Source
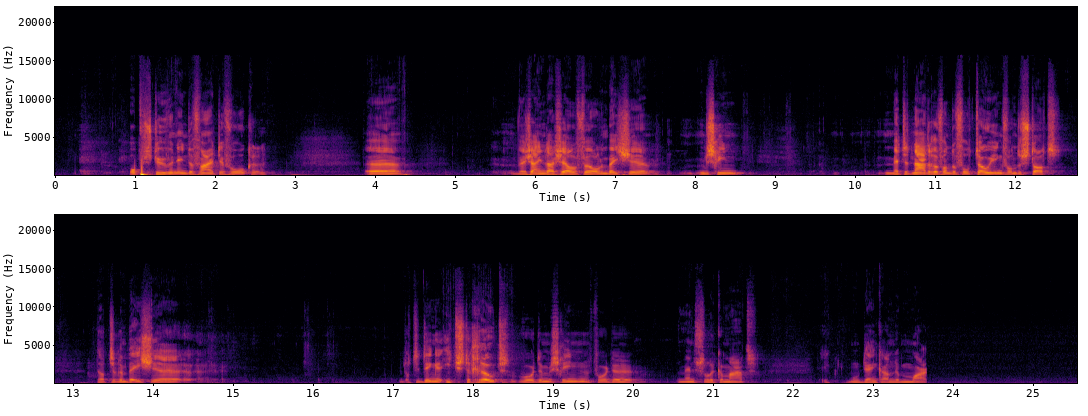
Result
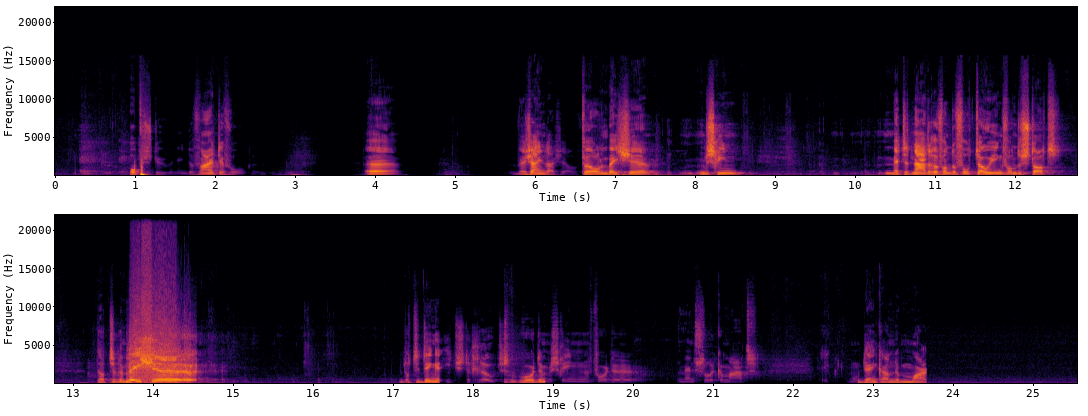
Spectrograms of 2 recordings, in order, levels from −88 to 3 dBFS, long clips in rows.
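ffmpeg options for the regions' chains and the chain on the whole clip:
-filter_complex "[0:a]asettb=1/sr,asplit=3[a][b][c];[a]atrim=end=0.984[d];[b]atrim=start=0.98:end=6.59,asetpts=PTS-STARTPTS,afade=t=in:d=0.004:c=qsin,afade=t=out:st=5.606:d=0.004:c=qsin,equalizer=f=1.2k:w=3.6:g=3,aeval=exprs='val(0)*pow(10,-39*(0.5-0.5*cos(2*PI*1*n/s))/20)':c=same[e];[c]atrim=start=6.586[f];[d][e]acrossfade=d=0.004:c1=hsin:c2=qsin[g];[g][f]acrossfade=d=0.004:c1=qsin:c2=hsin,asettb=1/sr,asplit=3[h][i][j];[h]atrim=end=13.664[k];[i]atrim=start=13.66:end=14.54,asetpts=PTS-STARTPTS,afade=t=in:d=0.004:c=qsin,afade=t=out:st=0.876:d=0.004:c=qsin,lowpass=10k,afreqshift=-23,asplit=2[l][m];[m]highpass=f=720:p=1,volume=32dB,asoftclip=type=tanh:threshold=-11.5dB[n];[l][n]amix=inputs=2:normalize=0,lowpass=f=3.6k:p=1,volume=-6dB[o];[j]atrim=start=14.536[p];[k][o]acrossfade=d=0.004:c1=hsin:c2=qsin[q];[q][p]acrossfade=d=0.004:c1=qsin:c2=hsin,asettb=1/sr,asplit=3[r][s][t];[r]atrim=end=17.574[u];[s]atrim=start=17.57:end=18.39,asetpts=PTS-STARTPTS,afade=t=in:d=0.004:c=qsin,afade=t=out:st=0.816:d=0.004:c=qsin,lowpass=2.5k,aderivative[v];[t]atrim=start=18.386[w];[u][v]acrossfade=d=0.004:c1=hsin:c2=qsin[x];[x][w]acrossfade=d=0.004:c1=qsin:c2=hsin,asettb=1/sr,asplit=3[y][z][aa];[y]atrim=end=18.894[ab];[z]atrim=start=18.89:end=22.81,asetpts=PTS-STARTPTS,afade=t=in:d=0.004:c=qsin,afade=t=out:st=3.916:d=0.004:c=qsin,acompressor=threshold=-36dB:ratio=4:attack=3.2:release=140:knee=1:detection=peak,highpass=970[ac];[aa]atrim=start=22.806[ad];[ab][ac]acrossfade=d=0.004:c1=hsin:c2=qsin[ae];[ae][ad]acrossfade=d=0.004:c1=qsin:c2=hsin"

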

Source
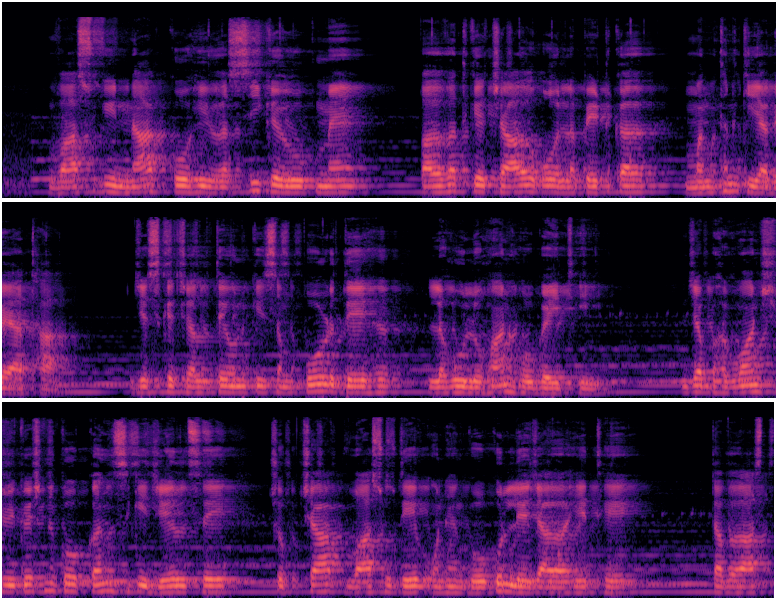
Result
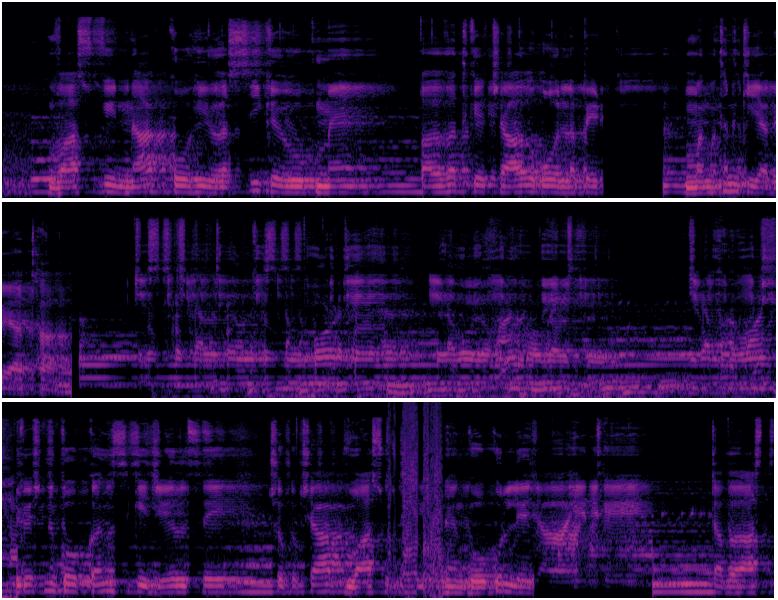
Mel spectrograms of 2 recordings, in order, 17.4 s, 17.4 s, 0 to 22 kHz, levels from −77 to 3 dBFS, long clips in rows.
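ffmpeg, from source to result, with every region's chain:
-filter_complex "[0:a]asettb=1/sr,asplit=3[a][b][c];[a]atrim=end=4.504[d];[b]atrim=start=4.5:end=4.96,asetpts=PTS-STARTPTS,afade=t=in:d=0.004:c=qsin,afade=t=out:st=0.456:d=0.004:c=qsin,bandpass=f=4k:t=q:w=3.7,aderivative,acompressor=threshold=-54dB:ratio=5:attack=3.2:release=140:knee=1:detection=peak[e];[c]atrim=start=4.956[f];[d][e]acrossfade=d=0.004:c1=hsin:c2=qsin[g];[g][f]acrossfade=d=0.004:c1=qsin:c2=hsin,asettb=1/sr,asplit=3[h][i][j];[h]atrim=end=6.324[k];[i]atrim=start=6.32:end=11.72,asetpts=PTS-STARTPTS,afade=t=in:d=0.004:c=qsin,afade=t=out:st=5.396:d=0.004:c=qsin,acompressor=threshold=-34dB:ratio=4:attack=3.2:release=140:knee=1:detection=peak,aeval=exprs='val(0)*sin(2*PI*550*n/s)':c=same,acrossover=split=360|2500[l][m][n];[m]adelay=60[o];[l]adelay=600[p];[p][o][n]amix=inputs=3:normalize=0,atrim=end_sample=238140[q];[j]atrim=start=11.716[r];[k][q]acrossfade=d=0.004:c1=hsin:c2=qsin[s];[s][r]acrossfade=d=0.004:c1=qsin:c2=hsin,asettb=1/sr,asplit=3[t][u][v];[t]atrim=end=14.504[w];[u]atrim=start=14.5:end=14.91,asetpts=PTS-STARTPTS,afade=t=in:d=0.004:c=qsin,afade=t=out:st=0.406:d=0.004:c=qsin,highshelf=f=5.9k:g=-10.5,acompressor=threshold=-26dB:ratio=20:attack=3.2:release=140:knee=1:detection=peak,aeval=exprs='(mod(22.4*val(0)+1,2)-1)/22.4':c=same[x];[v]atrim=start=14.906[y];[w][x]acrossfade=d=0.004:c1=hsin:c2=qsin[z];[z][y]acrossfade=d=0.004:c1=qsin:c2=hsin,asettb=1/sr,asplit=3[aa][ab][ac];[aa]atrim=end=15.594[ad];[ab]atrim=start=15.59:end=16.49,asetpts=PTS-STARTPTS,afade=t=in:d=0.004:c=qsin,afade=t=out:st=0.896:d=0.004:c=qsin,highpass=f=1.1k:t=q:w=4,equalizer=f=6.7k:w=4:g=-13.5,acompressor=threshold=-33dB:ratio=16:attack=3.2:release=140:knee=1:detection=peak[ae];[ac]atrim=start=16.486[af];[ad][ae]acrossfade=d=0.004:c1=hsin:c2=qsin[ag];[ag][af]acrossfade=d=0.004:c1=qsin:c2=hsin,highshelf=f=3.2k:g=8.5,acompressor=threshold=-29dB:ratio=6,alimiter=level_in=1.5dB:limit=-24dB:level=0:latency=1:release=252,volume=-1.5dB"

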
